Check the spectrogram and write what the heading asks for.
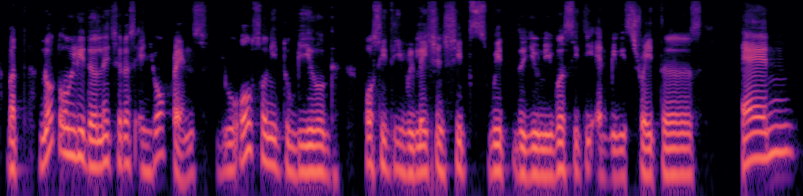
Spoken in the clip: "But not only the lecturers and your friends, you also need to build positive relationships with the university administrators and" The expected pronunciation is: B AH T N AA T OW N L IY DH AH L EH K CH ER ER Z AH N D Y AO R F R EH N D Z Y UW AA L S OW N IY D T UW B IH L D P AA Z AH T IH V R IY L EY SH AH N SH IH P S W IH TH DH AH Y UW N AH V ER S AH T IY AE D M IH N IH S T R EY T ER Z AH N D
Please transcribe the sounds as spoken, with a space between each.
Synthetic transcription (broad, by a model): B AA T N AA T OW N L IY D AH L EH CH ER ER S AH N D Y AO F R EH N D S Y UW AA L S OW N IY D T UW B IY L D P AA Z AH T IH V R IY L EY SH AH N SH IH P S W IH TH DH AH Y UW N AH V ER S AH T IY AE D M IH N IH S T R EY T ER S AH N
